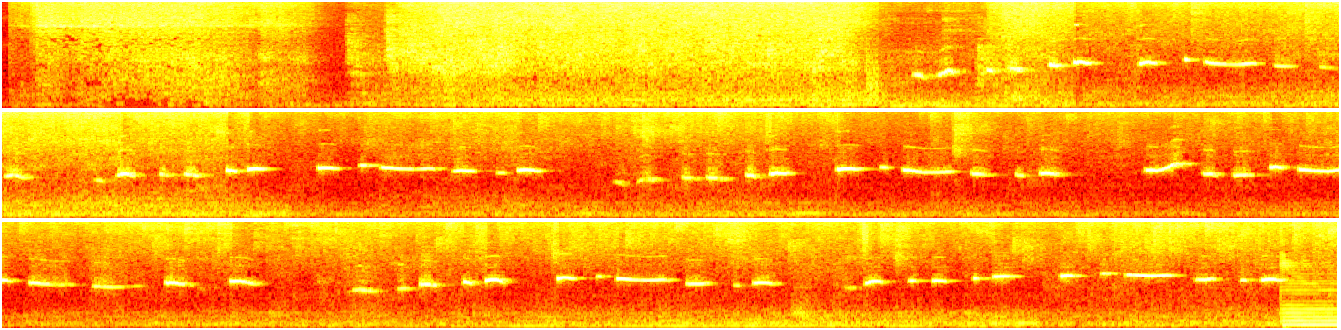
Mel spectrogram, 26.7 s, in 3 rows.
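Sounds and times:
shower water hissing: 0.0 - 26.7
person whistling a brisk march tune in the shower: 6.0 - 26.7.

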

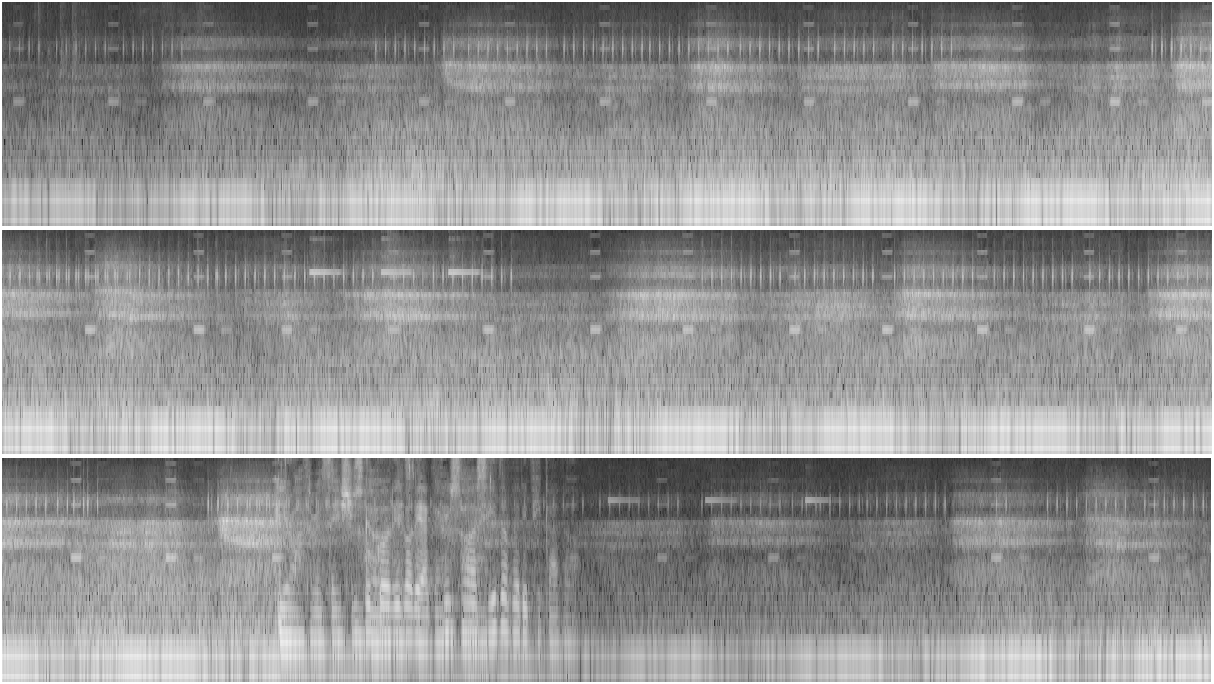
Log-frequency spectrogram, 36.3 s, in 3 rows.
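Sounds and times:
retinal scanner low hum, synthetic sound effect: 0.0 - 36.2
retinal scanner pulsed electronic tone: 3.0 - 34.8
high beep: 14.9 - 17.2, 30.3 - 32.6
speech: 27.6 - 30.1.

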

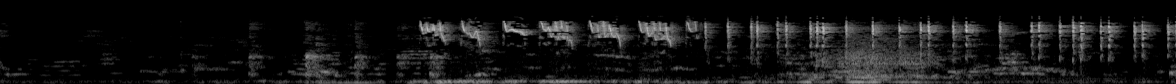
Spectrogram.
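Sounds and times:
plain prinia singing: 4.1 - 11.7.

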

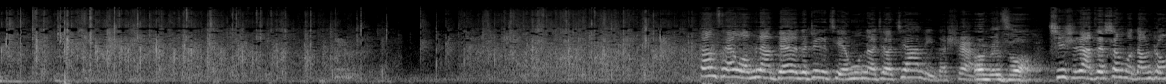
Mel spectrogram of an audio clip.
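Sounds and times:
audience applause: 0.0 - 7.2
speech: 7.0 - 11.6.

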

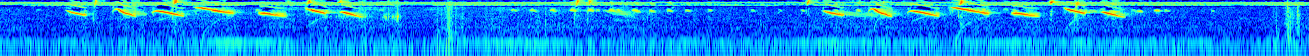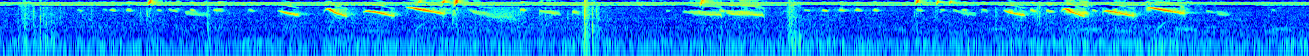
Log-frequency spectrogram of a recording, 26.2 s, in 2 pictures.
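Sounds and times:
green-winged saltator singing in the bush: 0.6 - 4.0, 5.1 - 7.2, 7.9 - 11.8, 14.2 - 19.0, 20.0 - 25.4.

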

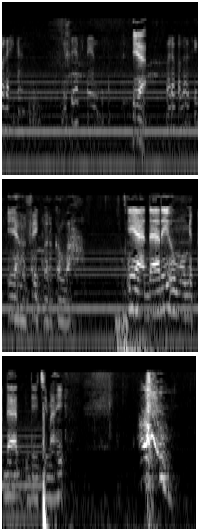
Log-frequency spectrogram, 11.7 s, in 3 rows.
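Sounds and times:
speech: 0.0 - 0.4, 1.4 - 5.6, 6.3 - 9.3, 10.6 - 11.2
sneeze: 10.6 - 11.4.

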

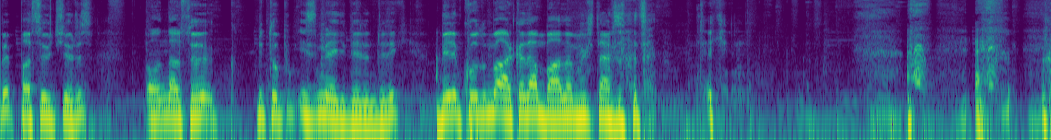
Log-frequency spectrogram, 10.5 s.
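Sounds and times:
speech: 0.0 - 7.4, 9.0 - 10.5
harsh raspy coughs: 8.8 - 10.5
throat clearing: 9.0 - 10.5.

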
